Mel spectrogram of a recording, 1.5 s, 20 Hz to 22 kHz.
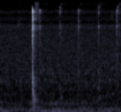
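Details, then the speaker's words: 1987 Chevrolet Monte Carlo, right turn signal on: dry ticking about four a second, about twice normal rate, left side also flashing alongside right. Turn signal hyperflash. "look at the look at the cot it's going crazy and that's the right side and you come over here and the lights are flashing on the left side still but it's actually flashing on the right side too"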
